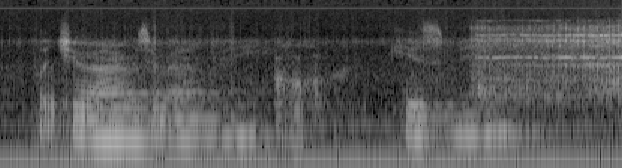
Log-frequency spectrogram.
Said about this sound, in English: The alarm clock broke it up just when it was getting good.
